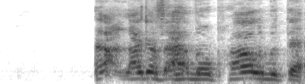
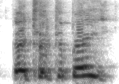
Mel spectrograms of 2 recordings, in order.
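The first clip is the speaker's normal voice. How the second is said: emphatic repeat; 7 semitones higher, 6 dB louder than usual. Real, not acted.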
